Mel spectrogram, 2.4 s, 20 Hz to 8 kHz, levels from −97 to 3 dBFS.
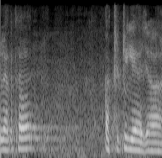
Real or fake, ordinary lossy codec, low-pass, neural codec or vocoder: fake; none; 7.2 kHz; codec, 24 kHz, 3 kbps, HILCodec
